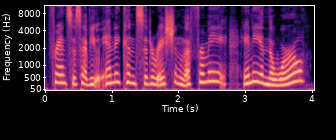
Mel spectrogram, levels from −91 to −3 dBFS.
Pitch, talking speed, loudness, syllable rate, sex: 290 Hz, 165 wpm, -16 LUFS, 5.3 syllables/s, female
